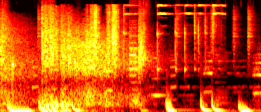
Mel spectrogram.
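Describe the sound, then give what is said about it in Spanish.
Gunfire in a shooting video game: rapid sharp cracks in quick bursts, loud and closely spaced, with a few isolated shots toward the end. “Paren el fuego, ya se fue. ¡Alto el fuego!”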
